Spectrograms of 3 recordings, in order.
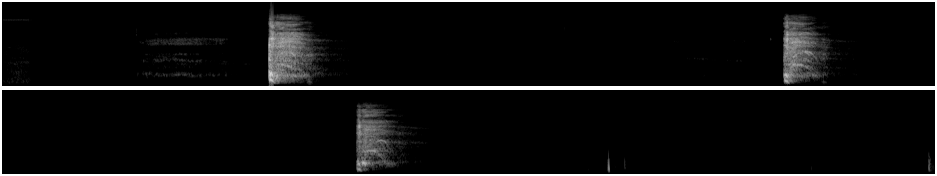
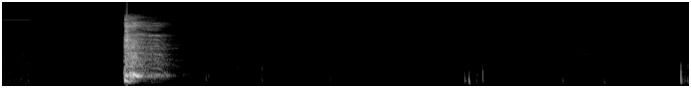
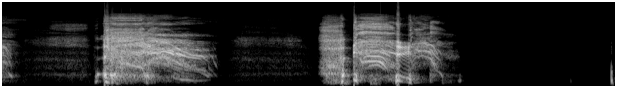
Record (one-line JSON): {"three_cough_length": "18.7 s", "three_cough_amplitude": 26028, "three_cough_signal_mean_std_ratio": 0.15, "cough_length": "6.9 s", "cough_amplitude": 26028, "cough_signal_mean_std_ratio": 0.15, "exhalation_length": "6.1 s", "exhalation_amplitude": 26028, "exhalation_signal_mean_std_ratio": 0.5, "survey_phase": "beta (2021-08-13 to 2022-03-07)", "age": "65+", "gender": "Male", "wearing_mask": "No", "symptom_cough_any": true, "symptom_runny_or_blocked_nose": true, "symptom_change_to_sense_of_smell_or_taste": true, "smoker_status": "Never smoked", "respiratory_condition_asthma": false, "respiratory_condition_other": false, "recruitment_source": "Test and Trace", "submission_delay": "2 days", "covid_test_result": "Positive", "covid_test_method": "RT-qPCR", "covid_ct_value": 24.0, "covid_ct_gene": "ORF1ab gene", "covid_ct_mean": 24.9, "covid_viral_load": "6800 copies/ml", "covid_viral_load_category": "Minimal viral load (< 10K copies/ml)"}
